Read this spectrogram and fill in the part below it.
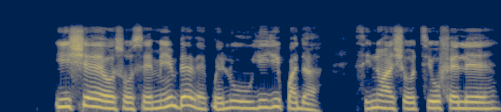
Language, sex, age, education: Yoruba, female, 30-45, tertiary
